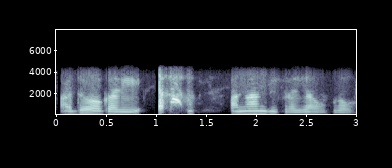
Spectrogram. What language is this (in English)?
Manipuri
